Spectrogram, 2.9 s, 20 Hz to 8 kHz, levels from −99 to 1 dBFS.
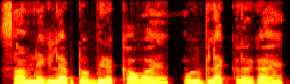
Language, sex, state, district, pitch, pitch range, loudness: Hindi, male, Uttar Pradesh, Saharanpur, 145 Hz, 145-155 Hz, -15 LUFS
